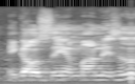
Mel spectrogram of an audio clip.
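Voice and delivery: ordinary talk, nothing marked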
